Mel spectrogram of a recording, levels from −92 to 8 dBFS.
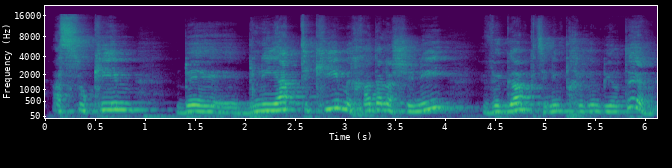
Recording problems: room echo; slight; dies away in 0.6 s
off-mic speech; somewhat distant

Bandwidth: 16.5 kHz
